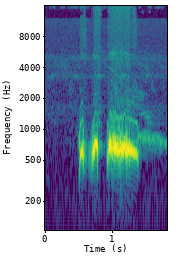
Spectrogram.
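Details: Spotted dove cooing, urging and calling coos, including the double-ending coo locally named hai hậu: two quick low notes, then a long hoarse coo trailing off softly.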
